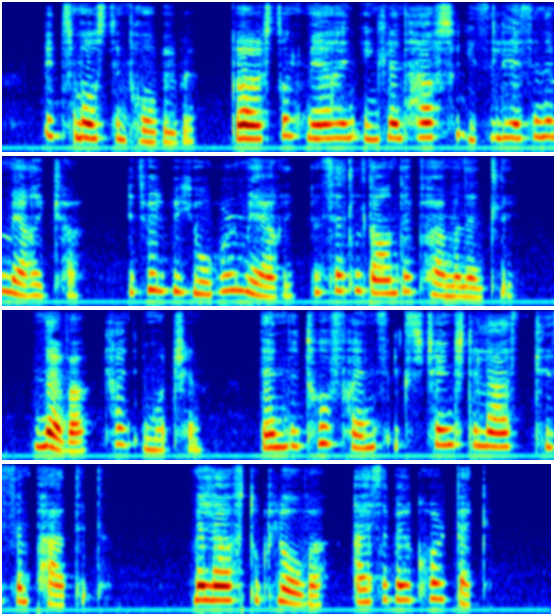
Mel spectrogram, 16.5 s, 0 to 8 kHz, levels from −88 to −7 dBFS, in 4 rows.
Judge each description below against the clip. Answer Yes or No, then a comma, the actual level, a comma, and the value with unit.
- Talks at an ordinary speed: Yes, average, 165 wpm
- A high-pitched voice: Yes, very high, 280 Hz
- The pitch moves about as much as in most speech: Yes, average, 3.9 semitones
